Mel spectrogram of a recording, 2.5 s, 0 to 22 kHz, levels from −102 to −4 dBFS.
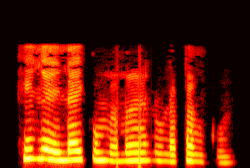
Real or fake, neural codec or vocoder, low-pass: real; none; 7.2 kHz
